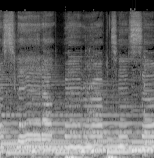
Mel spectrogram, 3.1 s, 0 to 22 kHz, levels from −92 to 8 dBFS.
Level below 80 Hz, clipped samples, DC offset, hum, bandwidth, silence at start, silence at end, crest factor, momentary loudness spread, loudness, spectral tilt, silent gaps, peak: -28 dBFS; under 0.1%; under 0.1%; none; 17 kHz; 0 s; 0 s; 8 dB; 2 LU; -10 LUFS; -7 dB/octave; none; 0 dBFS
